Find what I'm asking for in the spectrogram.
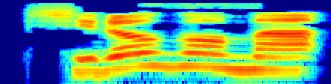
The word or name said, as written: shirogoma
